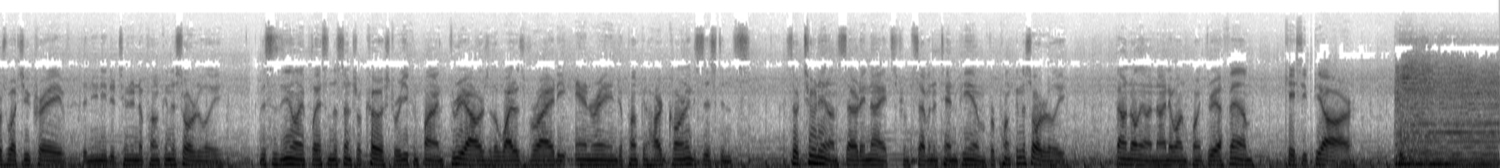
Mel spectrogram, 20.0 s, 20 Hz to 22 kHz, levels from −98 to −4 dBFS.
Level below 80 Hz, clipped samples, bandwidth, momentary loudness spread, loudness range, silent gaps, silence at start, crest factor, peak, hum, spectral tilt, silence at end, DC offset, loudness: -28 dBFS; under 0.1%; 9.8 kHz; 7 LU; 2 LU; none; 0 s; 12 dB; 0 dBFS; none; -8.5 dB/octave; 0 s; under 0.1%; -14 LUFS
